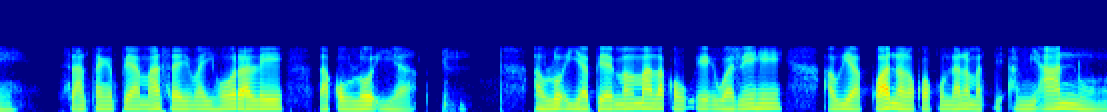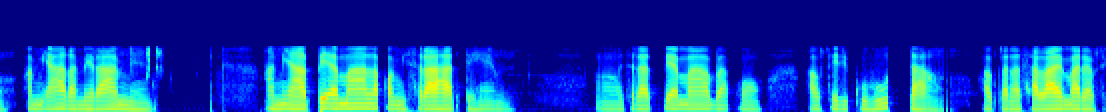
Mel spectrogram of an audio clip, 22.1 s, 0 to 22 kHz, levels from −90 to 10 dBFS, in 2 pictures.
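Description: At 2.44 s and again at 5.81 s the speech drops out for an instant, with a hard edge on each side. This is packet loss filled with silence: each gap fits one missing 10 ms packet, replaced by nothing rather than concealed. From 7.31 to 7.44 s and from 12.35 to 12.40 s a short swish of static is heard. These are wireless microphone noise hits, where the FM radio link faded and receiver noise briefly rose over the signal. Between 20.44 and 20.56 s the speech stutters through several holes, the same packet loss filled with silence on a larger scale. About 70 ms goes missing across those 120 ms, in runs of up to 40 ms. Throughout, nothing passes above 4 kHz, as expected of the G.711 telephone coding.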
